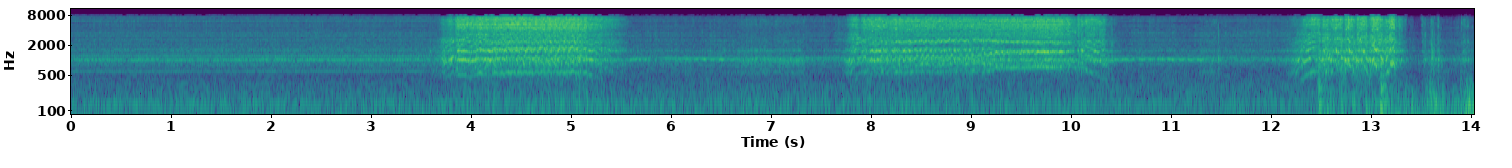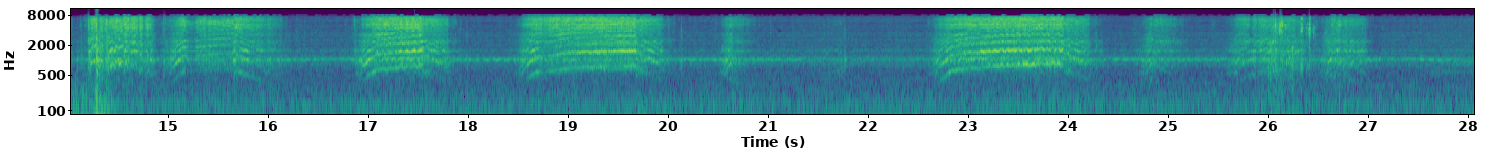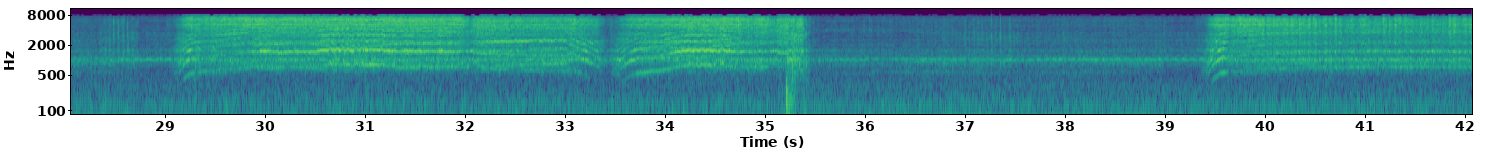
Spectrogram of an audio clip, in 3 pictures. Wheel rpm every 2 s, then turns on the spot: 0, 30, 100, 30, 180, 20, 100, 100, 60, 100, 10, 100, 40, 40, 80, 200, 130, 130, 20, 60, 190.
12-14 26-28 36-38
